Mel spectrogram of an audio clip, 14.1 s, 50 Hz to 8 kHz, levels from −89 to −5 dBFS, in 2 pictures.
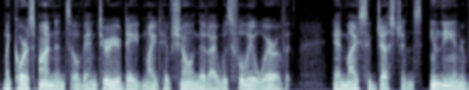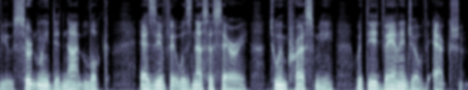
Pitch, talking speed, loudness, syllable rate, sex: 105 Hz, 160 wpm, -19 LUFS, 5.0 syllables/s, male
